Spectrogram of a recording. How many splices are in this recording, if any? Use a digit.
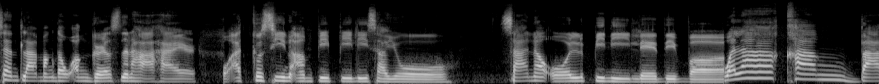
2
